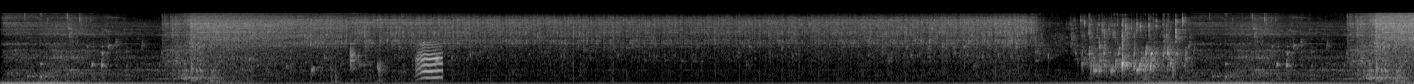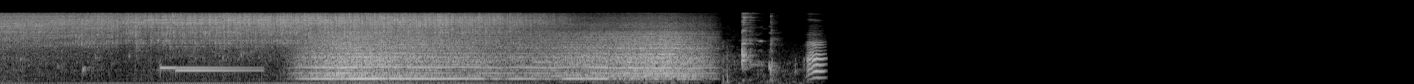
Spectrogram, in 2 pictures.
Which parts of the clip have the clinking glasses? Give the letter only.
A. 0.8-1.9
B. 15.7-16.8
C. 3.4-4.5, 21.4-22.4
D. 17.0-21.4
C.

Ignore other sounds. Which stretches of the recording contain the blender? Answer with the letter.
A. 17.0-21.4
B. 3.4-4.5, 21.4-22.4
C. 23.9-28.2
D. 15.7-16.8
A.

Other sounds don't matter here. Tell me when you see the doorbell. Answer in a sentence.
You can hear the doorbell from 15.7 to 16.8 s.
